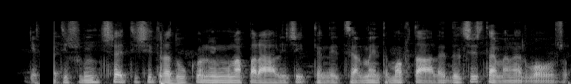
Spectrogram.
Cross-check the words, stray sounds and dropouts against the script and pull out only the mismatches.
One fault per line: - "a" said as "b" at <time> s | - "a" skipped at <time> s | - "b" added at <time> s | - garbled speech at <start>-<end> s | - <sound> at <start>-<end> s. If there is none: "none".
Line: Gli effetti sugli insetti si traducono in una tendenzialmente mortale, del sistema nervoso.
- dropout at 0.4-0.5 s
- "paralisi" added at 2.4 s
